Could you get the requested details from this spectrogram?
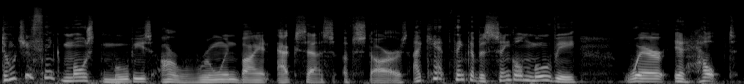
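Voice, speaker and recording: Man, podcast guest, deadpan jokes, very expressive pitch. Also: a little slow, dry recording. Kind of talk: casual comedic chat.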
